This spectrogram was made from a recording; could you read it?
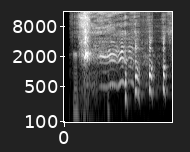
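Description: A sudden, noisy sneeze bursts out, then trails into a wavering voiced sound broken by four or five short, evenly spaced pulses, like gasping or a stifled laugh.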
